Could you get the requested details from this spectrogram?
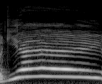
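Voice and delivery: high, drawn-out mock cheer; imitated yell. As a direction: yell a long, high-pitched yay in imitation. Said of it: "You just hear Corey yell".

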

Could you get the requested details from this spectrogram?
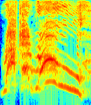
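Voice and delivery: loud, high, slow drawn-out rock shout; rocker shout. Acted. Cheering the shriek like a Kiss concert, loud high rock shout. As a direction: belt it like a rock star on stage.

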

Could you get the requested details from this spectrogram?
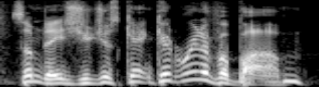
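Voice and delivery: high, loud hammy hero line; movie quote voice. Retold or imitated. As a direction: ham up the campy Batman line. Quoting Batman line.

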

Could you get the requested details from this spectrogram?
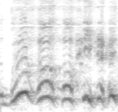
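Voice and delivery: sudden loud, high whoa of alarm; startled whoa. Retold or imitated. Mentor startled by a sobbing friend, loud and high. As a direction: blurt it out, shocked. Mentor reacting to crying caller.

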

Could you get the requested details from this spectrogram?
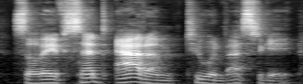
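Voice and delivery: ordinary delivery

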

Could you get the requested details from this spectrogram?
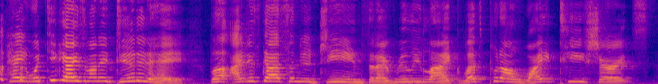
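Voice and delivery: put-on high, valley-girl style woman's voice.

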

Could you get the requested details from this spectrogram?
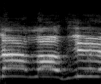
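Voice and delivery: loud, high, tearful declaration of love; overcome with emotion. Acted. Father makes up with his son after quarrelling, overcome with emotion. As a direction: wail it in hammed-up anguish. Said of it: "I get so emotional".

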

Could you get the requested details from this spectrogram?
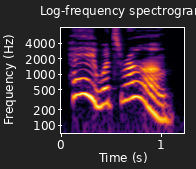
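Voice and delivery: high, drawn-out call; mild shout. A narrator's reading. Andy to Jace across the street, mild high shout. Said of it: "He shouted to him".

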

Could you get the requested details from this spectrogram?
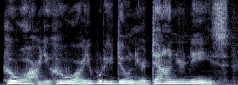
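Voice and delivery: loud, high, urgent police shouting; barking cop orders. Retold or imitated. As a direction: fire questions like a cop making an arrest. Acts out police confronting him.

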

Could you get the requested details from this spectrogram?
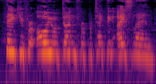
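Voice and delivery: fanboy awe. Acted. Fanboy addressing the great land vetter, gushing in awe. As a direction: gush like an awestruck fanboy. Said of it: "fanboy-ish, you know? And he's like".

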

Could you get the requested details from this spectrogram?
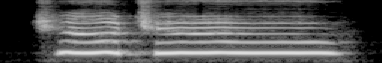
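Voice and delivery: mock train whistle. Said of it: "we are gonna do the whole episode like this".

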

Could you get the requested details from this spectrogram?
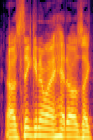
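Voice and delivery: ordinary talk

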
